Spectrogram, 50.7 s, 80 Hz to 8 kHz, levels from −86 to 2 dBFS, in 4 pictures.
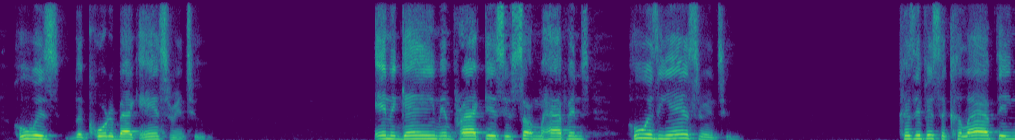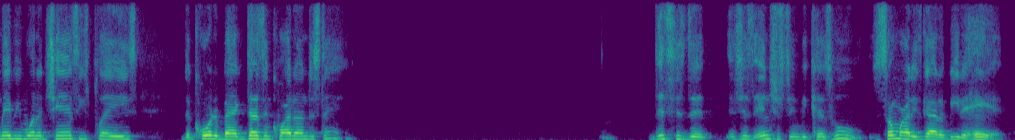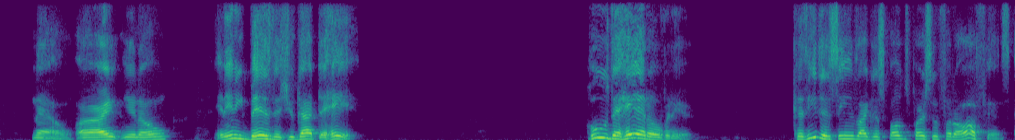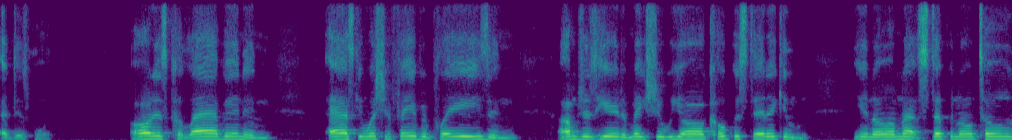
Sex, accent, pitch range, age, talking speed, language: male, American, 105-165 Hz, 20-39, 130 wpm, English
